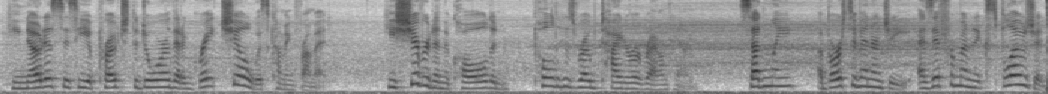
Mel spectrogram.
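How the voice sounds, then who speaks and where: A woman's voice: mid-range voice, a little mellow, slight background noise. A woman giving scripted storytelling narration as the narrator of an audio theater piece.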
